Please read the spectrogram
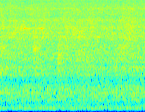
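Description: Steady hiss with a low hum underneath, holding even throughout, with no distinct clicks or knocks.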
